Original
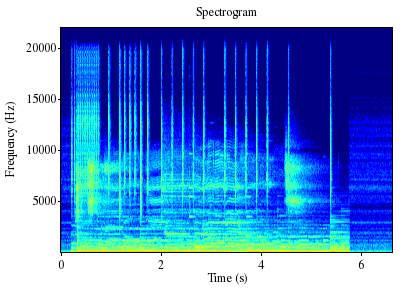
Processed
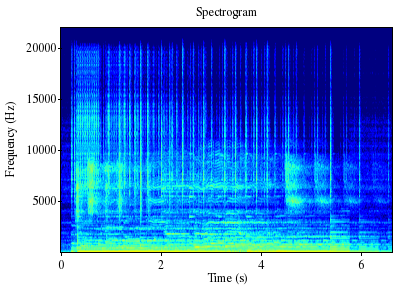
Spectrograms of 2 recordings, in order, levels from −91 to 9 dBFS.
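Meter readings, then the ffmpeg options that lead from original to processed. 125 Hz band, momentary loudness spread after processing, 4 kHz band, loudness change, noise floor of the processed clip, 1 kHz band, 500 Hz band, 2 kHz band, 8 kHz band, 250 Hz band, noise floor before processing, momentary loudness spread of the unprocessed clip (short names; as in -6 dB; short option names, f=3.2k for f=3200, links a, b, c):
-4.5 dB, 7 LU, -3.5 dB, -4.5 dB, -46 dBFS, -3.5 dB, -3.5 dB, -3.5 dB, -3.5 dB, -3.5 dB, -51 dBFS, 4 LU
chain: -filter_complex "[0:a]highpass=72,asplit=2[a][b];[b]aecho=0:1:580|1160|1740|2320|2900:0.355|0.149|0.0626|0.0263|0.011[c];[a][c]amix=inputs=2:normalize=0,volume=-4dB"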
